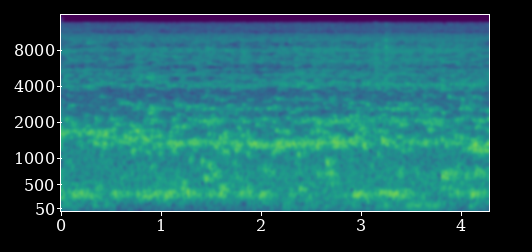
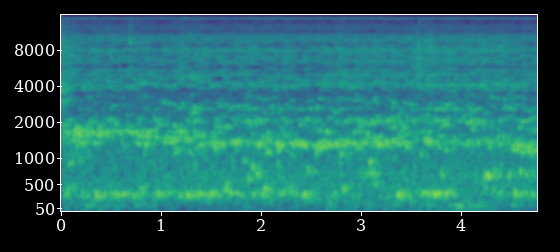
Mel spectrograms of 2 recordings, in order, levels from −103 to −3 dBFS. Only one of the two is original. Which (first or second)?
second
